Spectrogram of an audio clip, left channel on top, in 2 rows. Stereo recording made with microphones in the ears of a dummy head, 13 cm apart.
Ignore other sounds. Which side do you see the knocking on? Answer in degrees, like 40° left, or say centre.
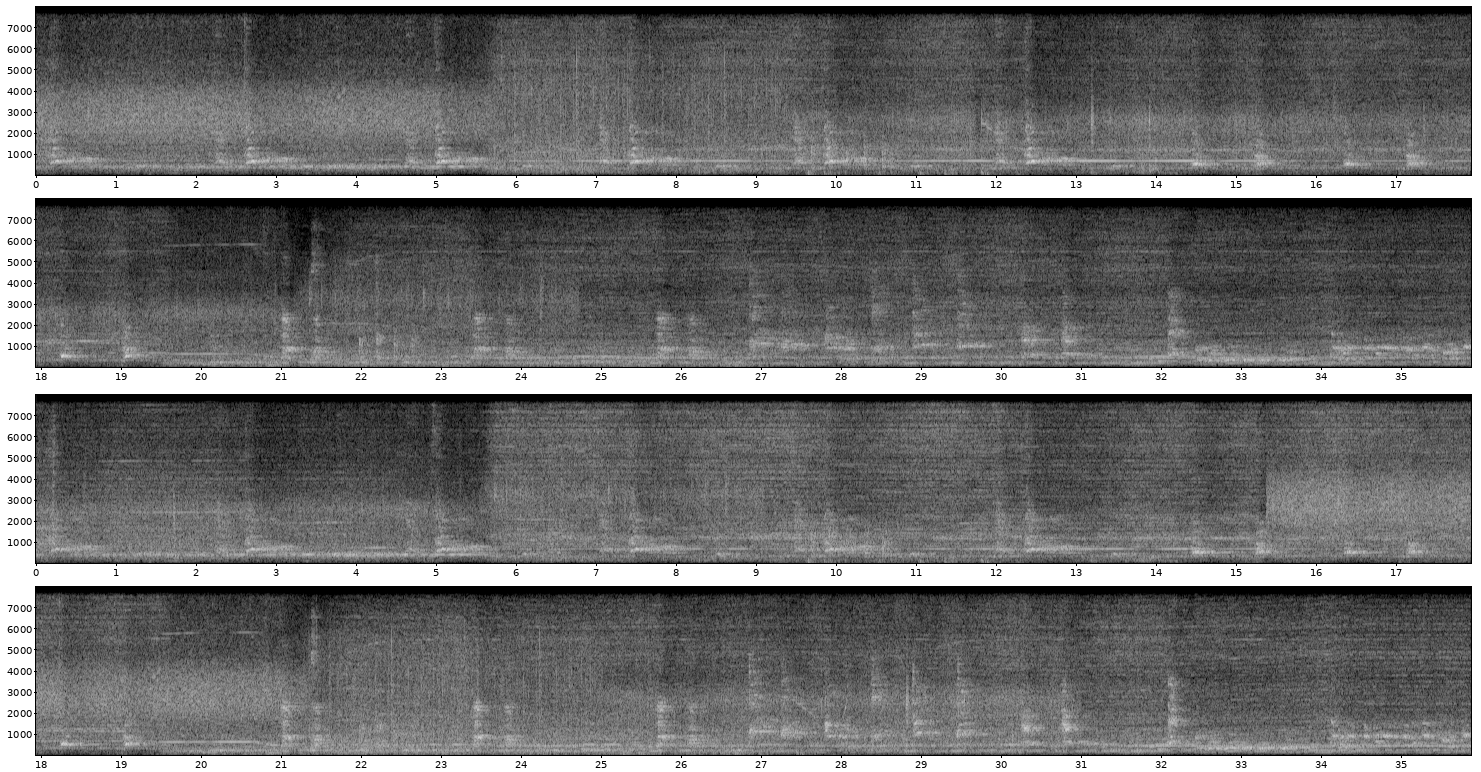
60° left.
